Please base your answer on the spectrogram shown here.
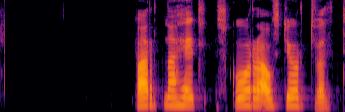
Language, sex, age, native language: Icelandic, female, 40-49, Icelandic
